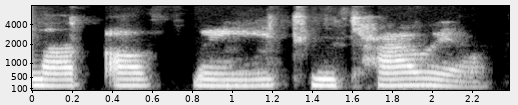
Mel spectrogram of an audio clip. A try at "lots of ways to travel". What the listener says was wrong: But here we'll just try to remember the S sounds. So there are lots of ways, all right, to travel. So always remember the ending S sounds for all these words. So there are lots of ways to travel.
